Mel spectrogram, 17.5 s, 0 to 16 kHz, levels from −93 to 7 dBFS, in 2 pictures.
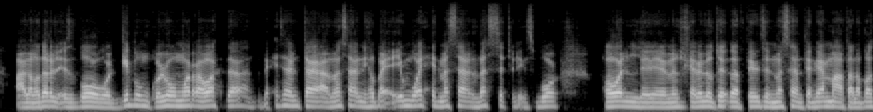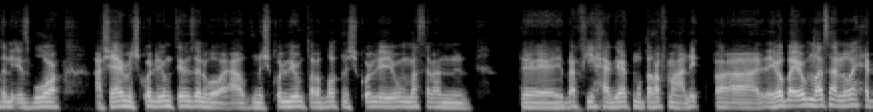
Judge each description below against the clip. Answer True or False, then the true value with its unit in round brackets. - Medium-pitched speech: False (125 Hz)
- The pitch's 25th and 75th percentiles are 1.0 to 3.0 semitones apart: True (2.4 semitones)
